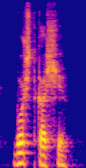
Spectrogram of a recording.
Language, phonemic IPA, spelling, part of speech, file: Dutch, /ˈborstkaʃə/, borstkasje, noun, Nl-borstkasje.ogg
- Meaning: diminutive of borstkas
